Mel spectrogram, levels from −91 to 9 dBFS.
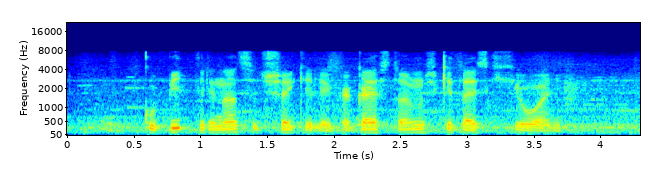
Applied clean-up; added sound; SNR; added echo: none; none; none; none.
